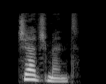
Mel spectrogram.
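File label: "judgment", American English, female; everyone-can-use-english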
